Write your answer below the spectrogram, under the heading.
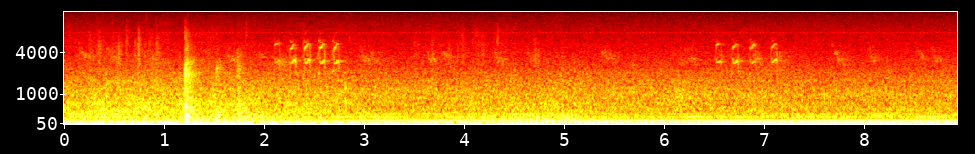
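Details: Honey bee swarm from a hive that swarmed on May 13, 2012: a steady, low droning hum with layered tones, while small birds chirp in short high trills twice in the background.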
